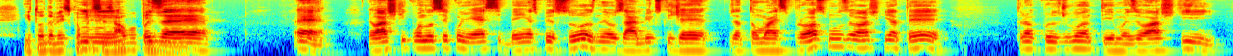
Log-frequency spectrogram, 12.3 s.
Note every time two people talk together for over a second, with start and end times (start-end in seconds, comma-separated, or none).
0.8-2.0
